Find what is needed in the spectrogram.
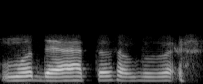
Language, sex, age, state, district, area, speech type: Odia, female, 45-60, Odisha, Angul, rural, conversation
